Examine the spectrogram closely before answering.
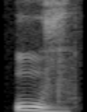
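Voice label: "ув" Komi, female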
